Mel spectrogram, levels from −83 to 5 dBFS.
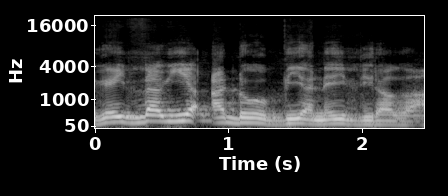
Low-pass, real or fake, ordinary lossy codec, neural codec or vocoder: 19.8 kHz; fake; Opus, 64 kbps; codec, 44.1 kHz, 7.8 kbps, Pupu-Codec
